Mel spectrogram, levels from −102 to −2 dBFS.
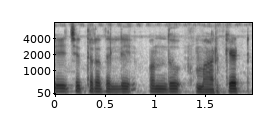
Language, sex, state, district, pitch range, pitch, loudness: Kannada, male, Karnataka, Bidar, 115-125 Hz, 120 Hz, -22 LUFS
